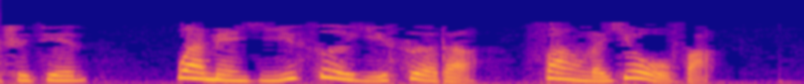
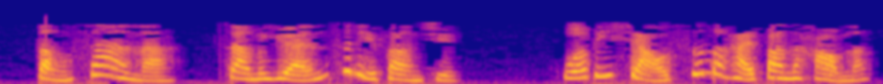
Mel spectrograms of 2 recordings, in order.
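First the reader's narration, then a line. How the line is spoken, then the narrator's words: Laughing. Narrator (Chinese): 凤姐儿笑道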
